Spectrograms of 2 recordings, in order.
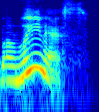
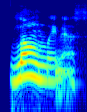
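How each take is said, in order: First: Loneliness as lone-LEE-ness; wrong stress. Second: Loneliness with long LONE, tiny li; stress on LONE. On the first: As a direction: exaggerate the middle syllable of loneliness. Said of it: "That sounds weird". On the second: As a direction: let the middle of Loneliness almost disappear. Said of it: "Lee almost disappears". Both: Shown as a demonstration.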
